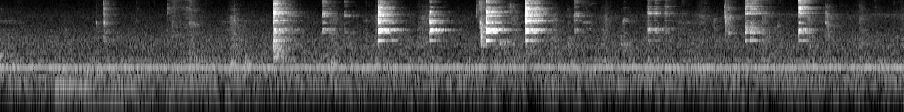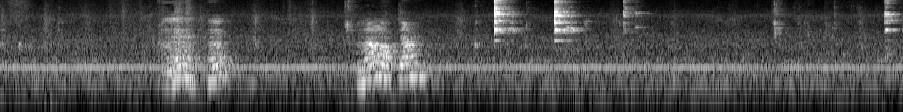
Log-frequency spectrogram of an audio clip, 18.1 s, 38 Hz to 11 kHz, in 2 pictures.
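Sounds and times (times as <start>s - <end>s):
metal fork clinking on dish: 7.4s - 8.3s.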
